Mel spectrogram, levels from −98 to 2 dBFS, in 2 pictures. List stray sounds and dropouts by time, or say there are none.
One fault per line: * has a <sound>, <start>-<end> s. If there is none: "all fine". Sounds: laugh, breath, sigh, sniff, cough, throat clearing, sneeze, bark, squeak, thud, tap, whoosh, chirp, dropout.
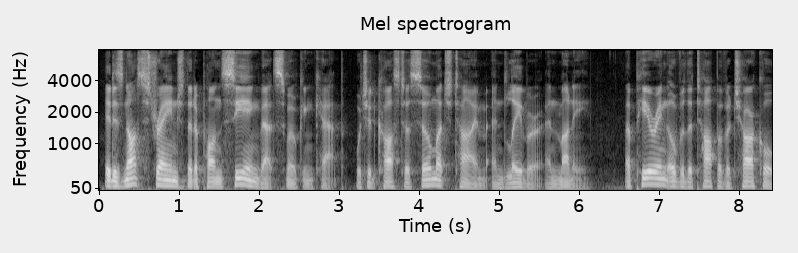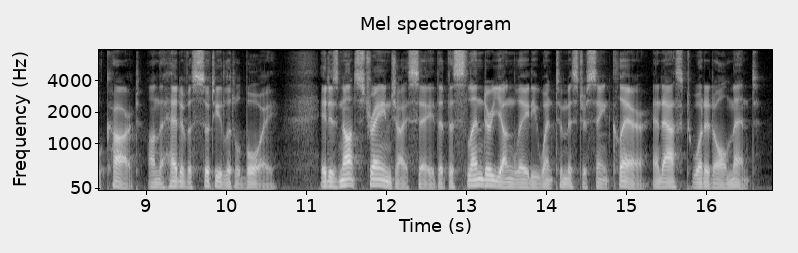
all fine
